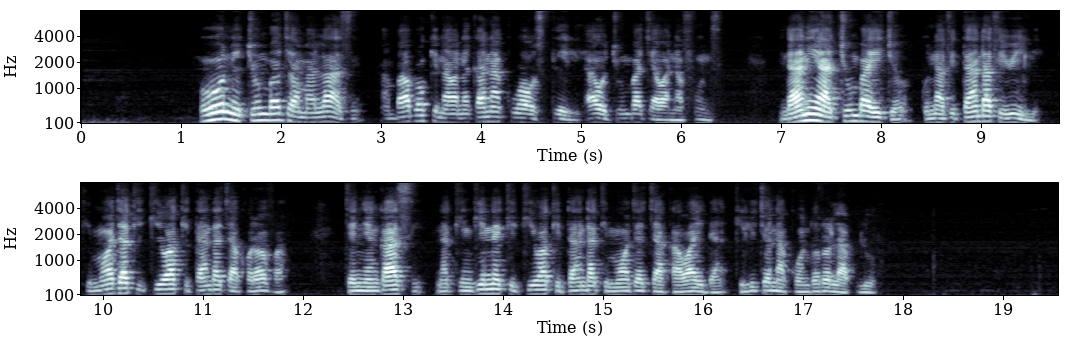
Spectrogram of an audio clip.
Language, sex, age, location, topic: Swahili, male, 50+, Nairobi, education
